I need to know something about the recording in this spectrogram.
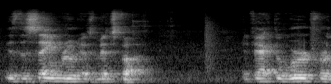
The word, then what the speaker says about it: mitzvah: So in the Hebrew, the original term is mitzvah, emphasis on the last syllable.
